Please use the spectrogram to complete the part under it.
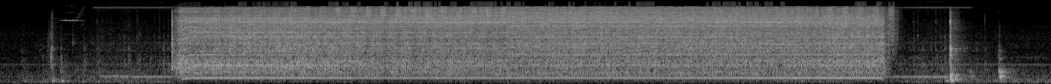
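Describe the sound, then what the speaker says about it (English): A 2-inch sanding disc on a power drill sands an ironwood goblet. It starts with a steady, loud, high whirring hum that holds for about seven seconds and then stops, with clunks of handling before and after. "So 2-inch sanding disc, 80 grit, up through 150, 180."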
